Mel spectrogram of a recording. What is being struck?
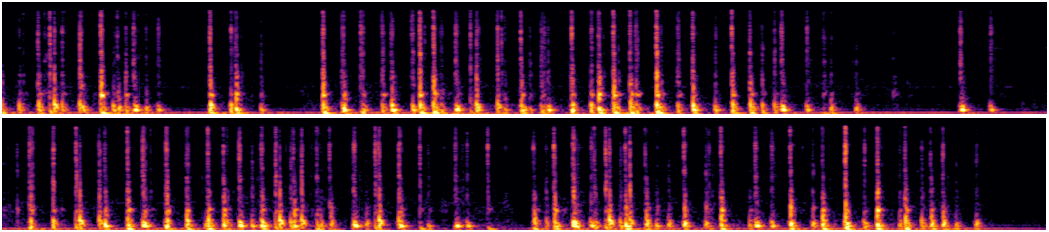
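Laptop keyboard with plastic keycaps.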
